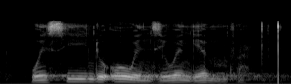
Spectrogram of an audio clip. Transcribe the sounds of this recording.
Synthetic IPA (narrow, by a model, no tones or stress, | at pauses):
wesintʼuʔɔwend͡zʱiwɛŋɡʱɛːɱvʱa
